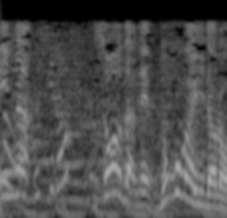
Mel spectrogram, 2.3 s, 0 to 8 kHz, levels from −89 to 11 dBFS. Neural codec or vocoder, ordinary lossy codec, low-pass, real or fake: vocoder, 44.1 kHz, 128 mel bands every 256 samples, BigVGAN v2; MP3, 24 kbps; 7.2 kHz; fake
